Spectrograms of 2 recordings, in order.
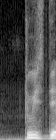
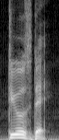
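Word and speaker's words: Tuesday: আবার ইয়ান কি আর এবারে কি হয় হন টুইসডে হয় না এবারে হইবে না টিউসডে টিউস ডেই মানে প্রত্যেকটা শেষে এই এই ডেই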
